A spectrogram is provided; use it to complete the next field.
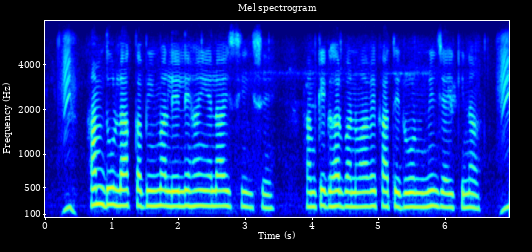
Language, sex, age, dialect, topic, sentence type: Bhojpuri, female, 25-30, Western, banking, question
